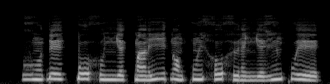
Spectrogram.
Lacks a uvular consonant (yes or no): yes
